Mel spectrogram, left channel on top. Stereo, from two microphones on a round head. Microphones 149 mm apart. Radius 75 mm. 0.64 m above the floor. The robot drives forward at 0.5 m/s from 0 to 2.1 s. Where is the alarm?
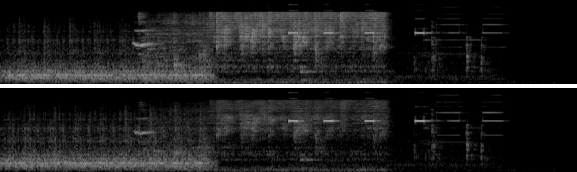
15° right (ahead or behind), 1.4 m.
